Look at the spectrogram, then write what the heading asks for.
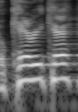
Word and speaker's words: Okereke: Now, I believe he has changed his name back to its original pronunciation with his Nigerian heritage. So I believe it's Okereke. I wish I would have been able. Bobby Okereke.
